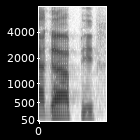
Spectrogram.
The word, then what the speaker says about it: agape: usa a palavra agape a gente fala Ágape né mas a pronúncia certa é agape você me ama com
